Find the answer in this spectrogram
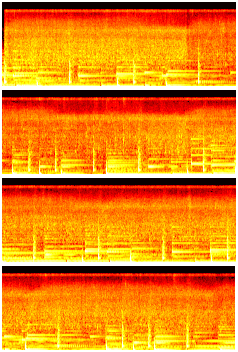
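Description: Chicken pieces frying in hot oil in a frying pan, a steady loud sizzle. Background music with a bass line and sharp beats runs under it.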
